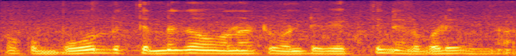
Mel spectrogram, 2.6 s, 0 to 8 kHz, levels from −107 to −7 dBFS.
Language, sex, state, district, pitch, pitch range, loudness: Telugu, male, Andhra Pradesh, Manyam, 150 Hz, 135-165 Hz, -14 LUFS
